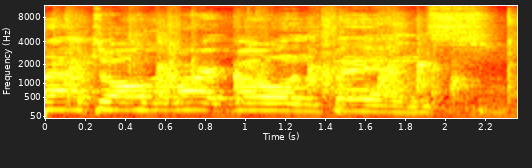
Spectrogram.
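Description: Voices talking in a small room between band sets, with clinking and clatter.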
